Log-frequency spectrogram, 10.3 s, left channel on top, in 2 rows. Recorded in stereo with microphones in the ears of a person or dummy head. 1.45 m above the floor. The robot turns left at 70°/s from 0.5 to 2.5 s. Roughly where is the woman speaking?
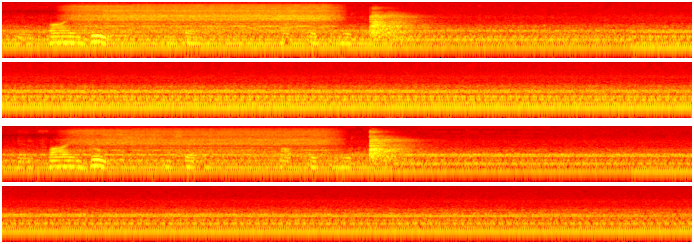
Right.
